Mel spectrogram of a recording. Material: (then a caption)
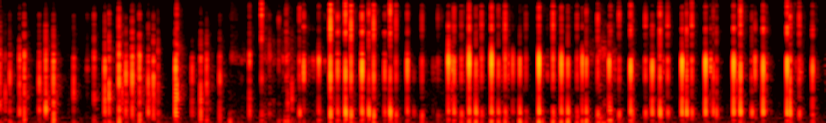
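Plastic. Long painted nails tap rapidly on a white, soft plastic cosmetic squeeze tube with a printed label and barcode, hollow and partly empty, while it is bent and squeezed. Dozens of quick, dry, bright clicks and crackles come in an uneven, fast rhythm, with a hollow plastic tone in the mids. Each tap stops dead with no ring.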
